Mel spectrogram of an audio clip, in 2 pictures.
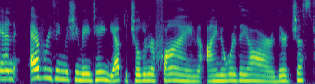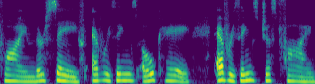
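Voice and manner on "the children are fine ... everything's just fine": mock flat, monotone voice. Retelling what a woman kept maintaining in court, in a monotone voice. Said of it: "monotone sort of voice".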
